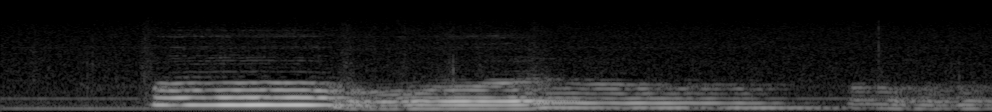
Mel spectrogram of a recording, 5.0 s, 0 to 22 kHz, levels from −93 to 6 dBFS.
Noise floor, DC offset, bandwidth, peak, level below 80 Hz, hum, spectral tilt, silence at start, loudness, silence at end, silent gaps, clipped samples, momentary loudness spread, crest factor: -59 dBFS; under 0.1%; 6.2 kHz; -16 dBFS; -88 dBFS; none; -9.5 dB/octave; 0.75 s; -31 LUFS; 0 s; none; under 0.1%; 23 LU; 16 dB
